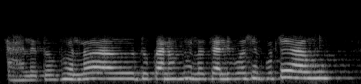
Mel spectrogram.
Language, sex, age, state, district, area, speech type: Odia, female, 45-60, Odisha, Angul, rural, conversation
